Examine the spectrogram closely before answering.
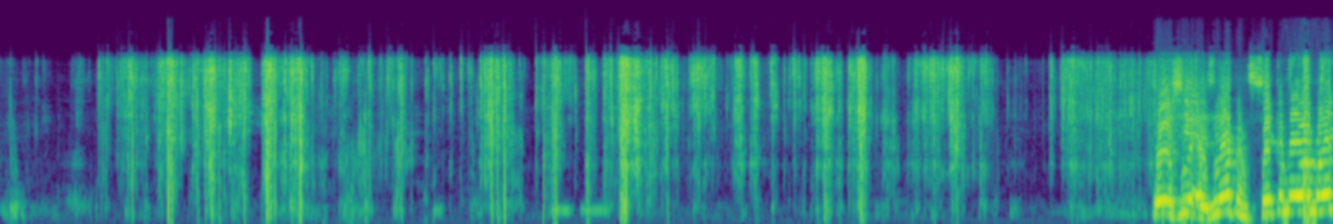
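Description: Foil card wrappers crinkle and tear as they are opened.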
